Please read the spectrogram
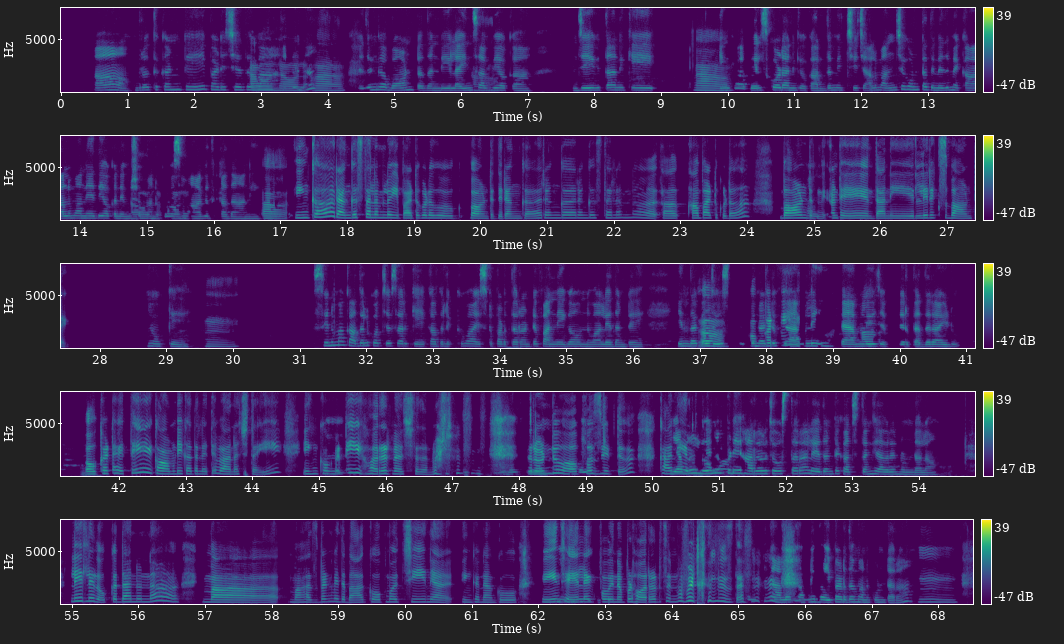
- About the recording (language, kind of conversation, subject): Telugu, podcast, సినిమాలు, పాటలు మీకు ఎలా స్ఫూర్తి ఇస్తాయి?
- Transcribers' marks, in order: singing: "బ్రతుకంటే బడి చదువా?"; other background noise; static; singing: "రంగా రంగా రంగ స్థలంలో"; in English: "లిరిక్స్"; in English: "ఫన్నీగా"; in English: "ఫ్యామిలీ, ఫ్యామిలీ"; in English: "హార్రర్"; giggle; in English: "ఆపోజిట్"; in English: "హర్రర్"; drawn out: "మా"; in English: "హస్బెండ్"; in English: "హార్రర్"; giggle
